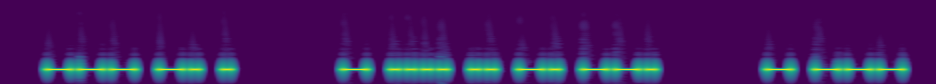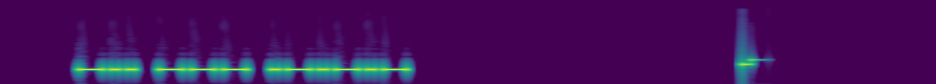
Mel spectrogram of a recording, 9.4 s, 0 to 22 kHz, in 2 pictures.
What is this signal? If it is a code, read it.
Morse code, heard as a keyed tone, about 30 wpm, 700 Hz. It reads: ONE THING TO DO.
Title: 2x Word-Spacing - Sentences from Top 100 Words - 30wpm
